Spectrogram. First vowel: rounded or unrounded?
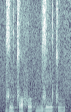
unrounded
